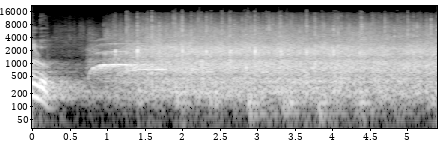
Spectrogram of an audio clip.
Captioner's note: audience applauding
